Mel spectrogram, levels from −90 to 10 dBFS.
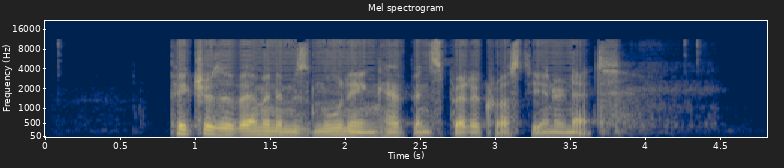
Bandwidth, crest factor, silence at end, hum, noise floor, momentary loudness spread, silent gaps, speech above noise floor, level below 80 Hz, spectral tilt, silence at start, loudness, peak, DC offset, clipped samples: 11.5 kHz; 20 dB; 0.9 s; none; -72 dBFS; 10 LU; none; 52 dB; -56 dBFS; -4 dB/octave; 0.85 s; -20 LUFS; -2 dBFS; under 0.1%; under 0.1%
